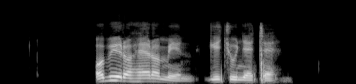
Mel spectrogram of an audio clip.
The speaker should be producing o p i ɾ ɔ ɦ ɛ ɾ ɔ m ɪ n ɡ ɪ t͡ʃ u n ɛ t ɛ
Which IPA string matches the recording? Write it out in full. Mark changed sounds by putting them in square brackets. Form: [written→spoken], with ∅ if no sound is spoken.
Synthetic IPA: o [p→b] i ɾ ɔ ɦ ɛ ɾ ɔ m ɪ n ɡ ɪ t͡ʃ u [n→ɲ] ɛ t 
